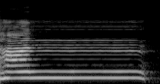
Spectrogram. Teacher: ہلکا سا منہ کھولنا ہے اور آواز ناک میں سے نکالنی ہے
